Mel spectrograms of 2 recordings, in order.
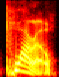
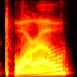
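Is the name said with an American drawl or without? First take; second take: without; American drawl. First: The name is said without an American drawl. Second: The name is said with an American drawl. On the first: "as opposed to" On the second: "with my American drawl"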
